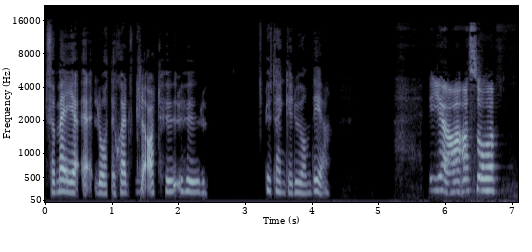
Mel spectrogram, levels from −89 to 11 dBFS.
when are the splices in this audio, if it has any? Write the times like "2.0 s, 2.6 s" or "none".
none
